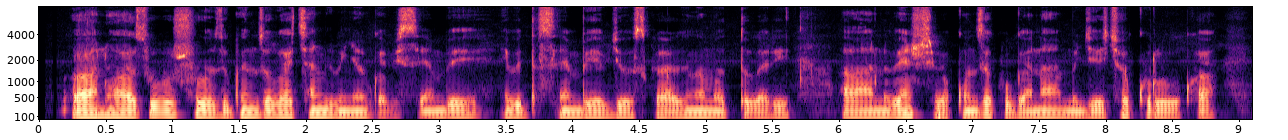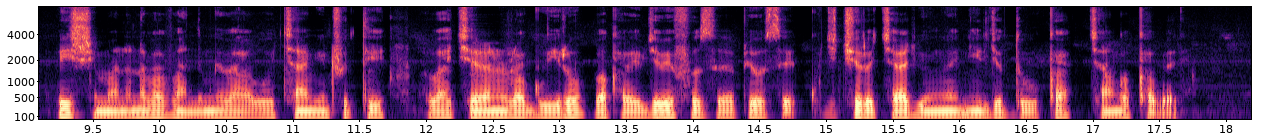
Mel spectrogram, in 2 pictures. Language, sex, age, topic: Kinyarwanda, male, 18-24, finance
